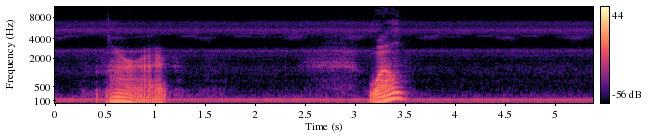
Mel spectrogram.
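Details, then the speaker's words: Newly built Cison L4-175 flathead four-cylinder on an oak base, first start attempt with main jet closed: two half-second cranking bursts, starter spins but engine never fires. "not done yet we're gonna keep working on this because oh hell i've got a lot of time in this but we'll get it to run"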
